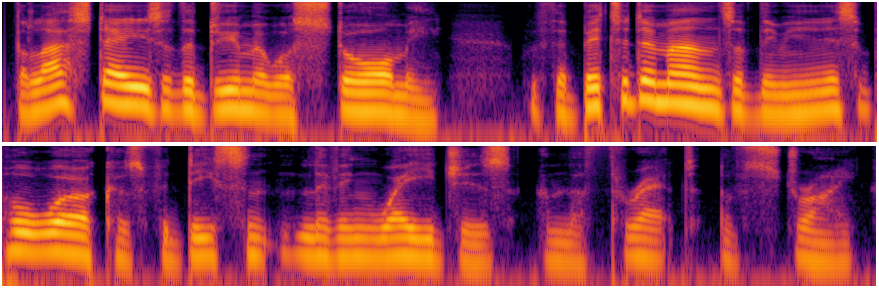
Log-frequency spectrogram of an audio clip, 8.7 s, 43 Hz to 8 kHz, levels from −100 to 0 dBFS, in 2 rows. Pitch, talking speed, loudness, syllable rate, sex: 135 Hz, 170 wpm, -19 LUFS, 4.8 syllables/s, male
